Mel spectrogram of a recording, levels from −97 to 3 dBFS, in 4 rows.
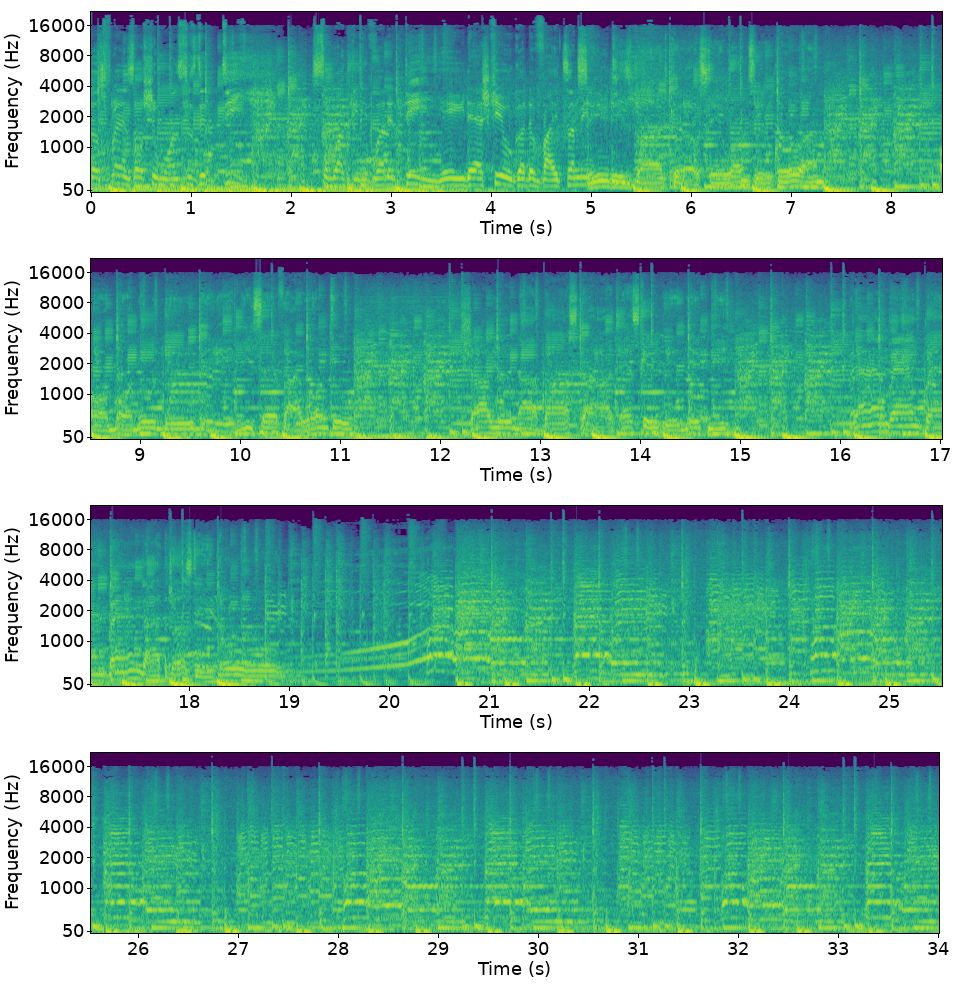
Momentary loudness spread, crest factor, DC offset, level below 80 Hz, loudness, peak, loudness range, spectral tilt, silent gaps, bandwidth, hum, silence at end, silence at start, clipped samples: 3 LU; 10 dB; under 0.1%; -14 dBFS; -10 LUFS; 0 dBFS; 1 LU; -4.5 dB/octave; none; 19 kHz; none; 0 s; 0 s; under 0.1%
